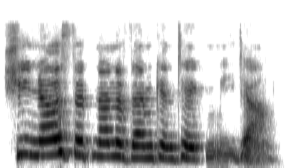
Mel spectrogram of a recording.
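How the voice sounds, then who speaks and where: A woman with a very high voice and a gravelly edge hosts a casual conversation. She speaks slowly and cuts in eagerly, asking for points to be repeated. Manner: eager interjections, asks to hear points again. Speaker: host.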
